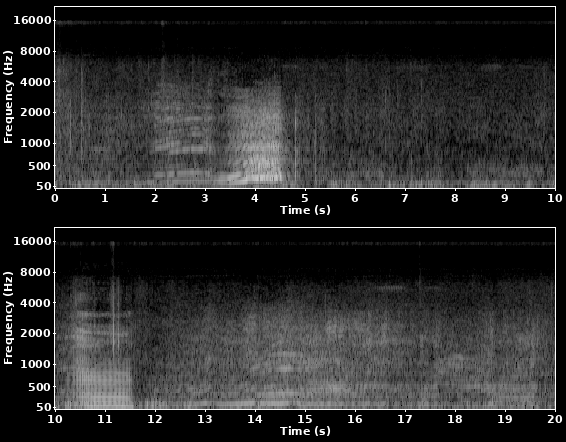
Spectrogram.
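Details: Cows mooing in a pasture: two loud, rich moos rising and falling, about six seconds apart, followed by softer overlapping lowing from other cows in the distance.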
